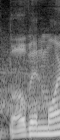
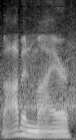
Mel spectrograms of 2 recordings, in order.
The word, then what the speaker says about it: Bobenmeyer: So it's weird that you pronounced it correctly because everyone says Bobenmeyer because that was written, but it's pronounced Bobenmeyer.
